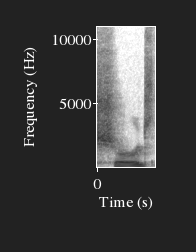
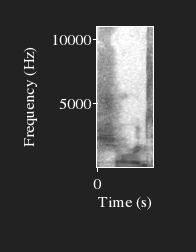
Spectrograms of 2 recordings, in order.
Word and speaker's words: sherds: It's pronounced Sherds, not Shards.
